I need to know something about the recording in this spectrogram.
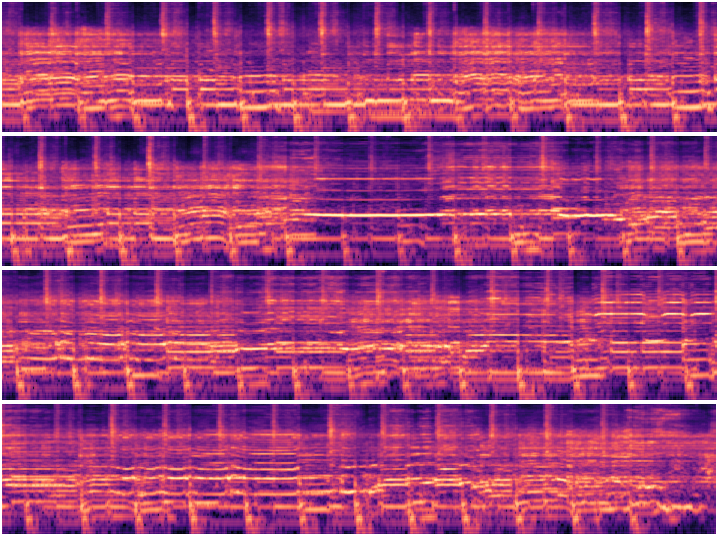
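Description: Solo electric blues: an electric guitar playing with a steady stomped beat under it, and a harmonica that holds one long wavering note partway through.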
